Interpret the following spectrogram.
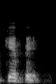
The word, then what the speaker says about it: Koeppe: Actual pronunciation is keppe. Keppe lens.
